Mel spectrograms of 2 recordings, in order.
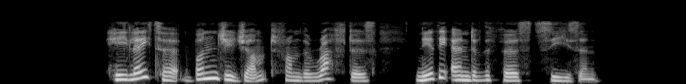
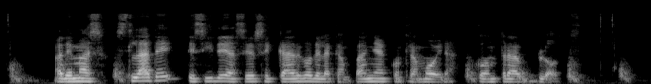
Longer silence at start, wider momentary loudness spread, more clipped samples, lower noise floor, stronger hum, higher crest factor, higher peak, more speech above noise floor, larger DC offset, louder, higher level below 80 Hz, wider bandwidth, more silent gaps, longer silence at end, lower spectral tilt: first, 1.1 s vs 0.1 s; second, 10 LU vs 20 LU; neither; first, under -90 dBFS vs -44 dBFS; neither; about the same, 16 dB vs 20 dB; about the same, -2 dBFS vs -4 dBFS; first, over 74 dB vs 20 dB; neither; first, -17 LUFS vs -24 LUFS; about the same, -58 dBFS vs -58 dBFS; second, 8 kHz vs 11.5 kHz; neither; first, 0.9 s vs 0.2 s; about the same, -5.5 dB/octave vs -6.5 dB/octave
